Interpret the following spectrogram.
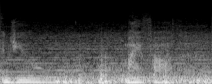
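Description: A deep rumble with shouting voices cuts in suddenly over music.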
